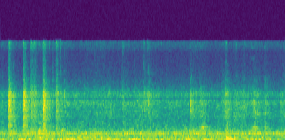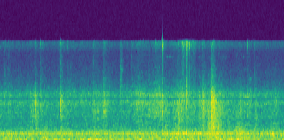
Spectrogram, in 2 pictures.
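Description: An electric fan whirs steadily.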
